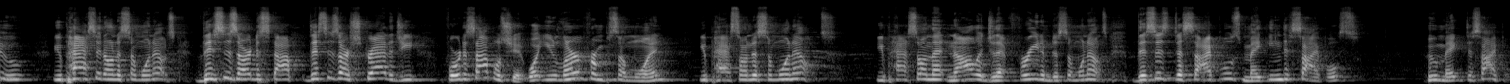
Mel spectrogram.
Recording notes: a rebroadcast of the message from our service on January 17th, 2021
